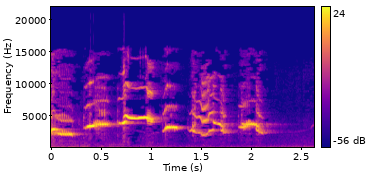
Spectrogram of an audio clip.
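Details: Kacer, the oriental magpie-robin, in ngetem-style lure song: a short run of clear whistles and scratchy, buzzy notes rising and falling, delivered in quick succession, then ending in quiet.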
